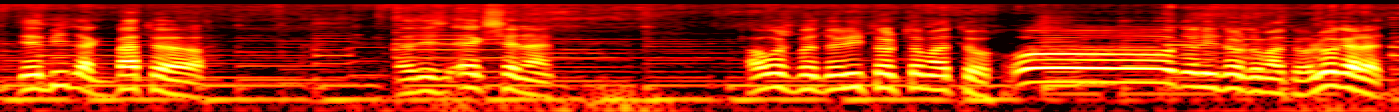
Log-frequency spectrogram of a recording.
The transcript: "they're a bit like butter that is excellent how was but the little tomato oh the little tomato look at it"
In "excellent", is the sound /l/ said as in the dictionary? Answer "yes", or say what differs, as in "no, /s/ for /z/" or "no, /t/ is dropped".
yes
